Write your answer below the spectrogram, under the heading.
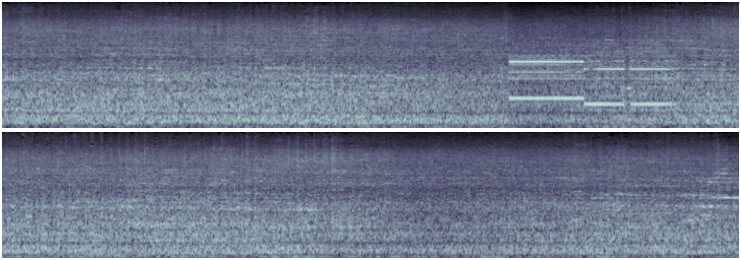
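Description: CSX freight train's cars rolling past on the rails, a steady, loud rolling noise. About seven seconds in a horn sounds briefly, stepping down to a lower note for about another second.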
